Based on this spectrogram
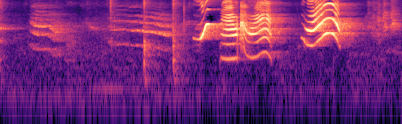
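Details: Green pet ringneck parrot that talks, saying Mitthu, Mummy and Papa; soft thin notes and clicks lead into two loud squeaky, wavy phrases with bending pitch.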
